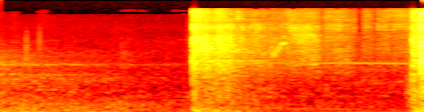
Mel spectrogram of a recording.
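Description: A wet, splattering burst sounds out suddenly.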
